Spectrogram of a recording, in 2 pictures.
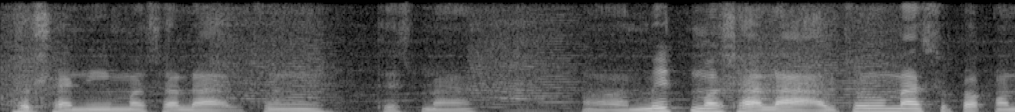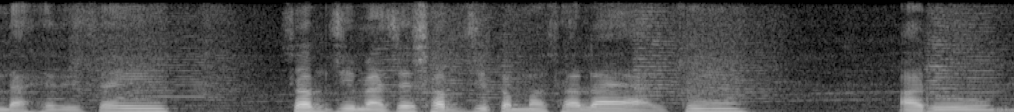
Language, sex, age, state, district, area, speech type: Nepali, female, 60+, West Bengal, Kalimpong, rural, spontaneous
